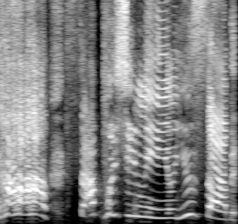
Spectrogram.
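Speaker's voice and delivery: very high, giggly put-on voice; mock girly squabble. Sonya and Mileena pushing in mud, high mock giggly squeal. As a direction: squeal playfully, hammed up.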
